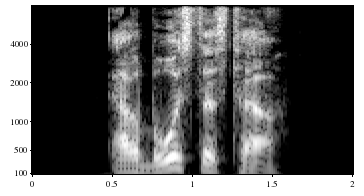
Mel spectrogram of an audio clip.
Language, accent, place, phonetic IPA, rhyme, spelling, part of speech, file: German, Germany, Berlin, [ɛɐ̯ˈboːstəstɐ], -oːstəstɐ, erbostester, adjective, De-erbostester.ogg
- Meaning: inflection of erbost: 1. strong/mixed nominative masculine singular superlative degree 2. strong genitive/dative feminine singular superlative degree 3. strong genitive plural superlative degree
